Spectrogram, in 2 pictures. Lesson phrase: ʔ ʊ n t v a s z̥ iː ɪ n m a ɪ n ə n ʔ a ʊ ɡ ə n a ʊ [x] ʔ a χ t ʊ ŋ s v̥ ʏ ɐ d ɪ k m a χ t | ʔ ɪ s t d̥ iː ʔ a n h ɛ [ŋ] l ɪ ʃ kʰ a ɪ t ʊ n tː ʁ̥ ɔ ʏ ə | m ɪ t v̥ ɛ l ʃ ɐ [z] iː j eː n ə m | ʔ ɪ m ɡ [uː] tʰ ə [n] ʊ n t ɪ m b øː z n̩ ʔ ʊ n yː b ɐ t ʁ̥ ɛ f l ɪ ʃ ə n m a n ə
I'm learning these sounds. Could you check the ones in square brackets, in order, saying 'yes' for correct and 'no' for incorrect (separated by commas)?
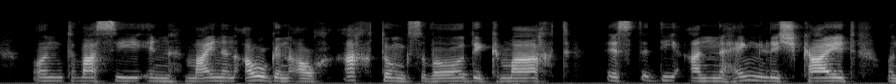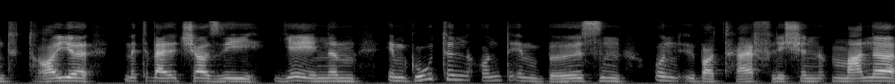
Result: yes, yes, yes, yes, yes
